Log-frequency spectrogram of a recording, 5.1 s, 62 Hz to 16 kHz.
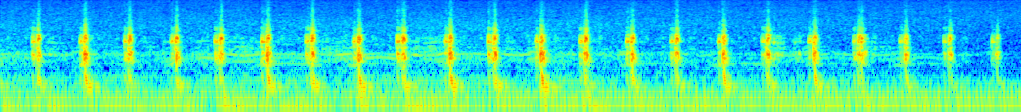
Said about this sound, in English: The good old ticking clock, which was used between 1924, when public broadcasting started in Austria by RAVAG, short for the Radio Traffic Company, up until 1938, when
